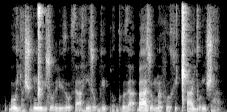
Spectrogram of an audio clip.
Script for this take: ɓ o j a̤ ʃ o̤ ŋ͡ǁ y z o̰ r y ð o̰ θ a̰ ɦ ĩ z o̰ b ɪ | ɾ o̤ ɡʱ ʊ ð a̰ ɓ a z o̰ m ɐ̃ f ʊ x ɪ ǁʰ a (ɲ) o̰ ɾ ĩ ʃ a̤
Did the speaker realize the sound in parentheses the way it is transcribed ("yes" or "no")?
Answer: no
